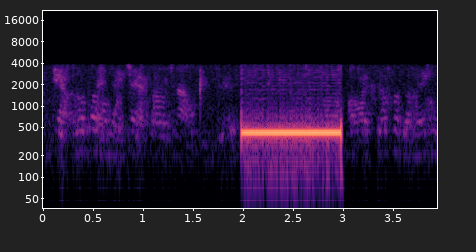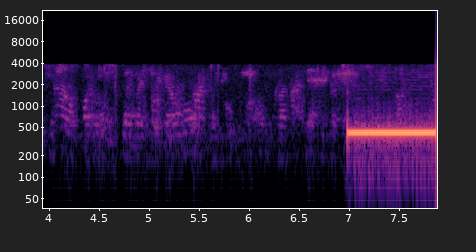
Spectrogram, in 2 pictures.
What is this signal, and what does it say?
Ringback tone (Europe, 425 Hz), with speech.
